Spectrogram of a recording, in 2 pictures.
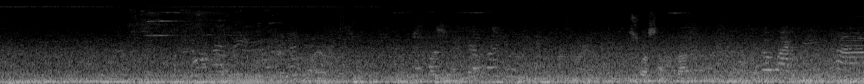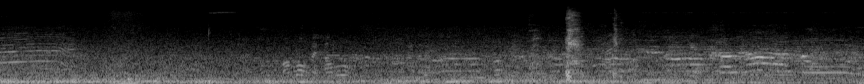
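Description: Men and women chatter nearby in a busy street.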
